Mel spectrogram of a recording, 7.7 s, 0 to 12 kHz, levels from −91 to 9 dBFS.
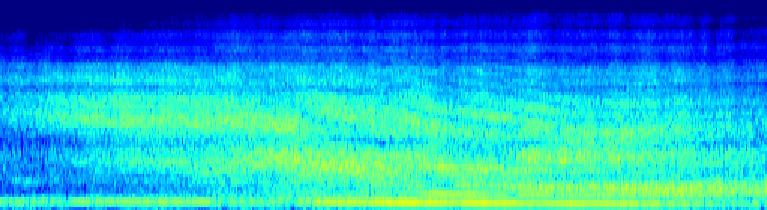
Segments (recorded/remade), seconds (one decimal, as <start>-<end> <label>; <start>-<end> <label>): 0.0-0.5 recorded; 0.5-3.0 remade; 3.0-7.7 recorded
